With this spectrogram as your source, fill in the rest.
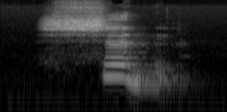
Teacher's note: So the negative is should not have. So instead of not, just make the N sound. Shouldn't. And instead of have, just make the schwa sound.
